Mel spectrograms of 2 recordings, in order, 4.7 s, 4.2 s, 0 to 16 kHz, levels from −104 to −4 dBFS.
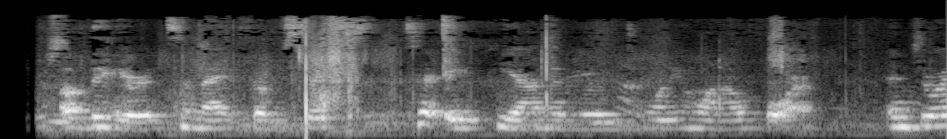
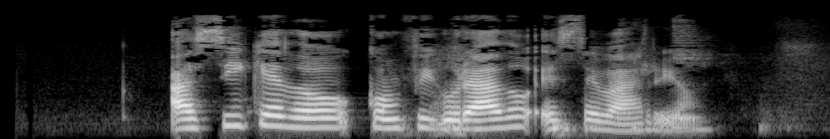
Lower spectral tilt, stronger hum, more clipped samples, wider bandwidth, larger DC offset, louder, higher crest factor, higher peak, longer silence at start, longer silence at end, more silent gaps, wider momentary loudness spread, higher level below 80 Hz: about the same, -4 dB/octave vs -4.5 dB/octave; neither; neither; about the same, 11.5 kHz vs 11.5 kHz; neither; about the same, -21 LUFS vs -21 LUFS; about the same, 20 dB vs 22 dB; about the same, 0 dBFS vs 0 dBFS; second, 0.2 s vs 0.85 s; second, 0 s vs 0.6 s; neither; about the same, 12 LU vs 12 LU; first, -60 dBFS vs -70 dBFS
